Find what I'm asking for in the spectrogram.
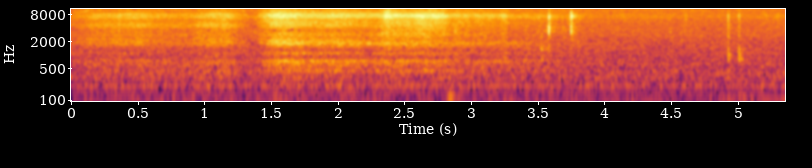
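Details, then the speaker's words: DLX Luxe 2.0 paintball marker with the known grip frame leak, during troubleshooting. A steady faint high hiss with light clicks as gas escapes; the leak seems to come from the solenoid area. "so it sounds like it's coming from the noid area"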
